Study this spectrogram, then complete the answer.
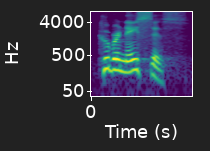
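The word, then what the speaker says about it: κυβέρνησις: is this little greek word called that that's pronounced kubernesis and it literally means to pilot a ship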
